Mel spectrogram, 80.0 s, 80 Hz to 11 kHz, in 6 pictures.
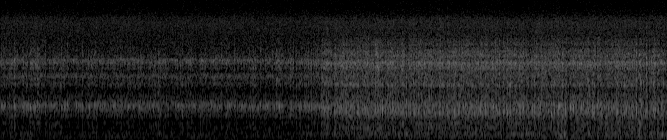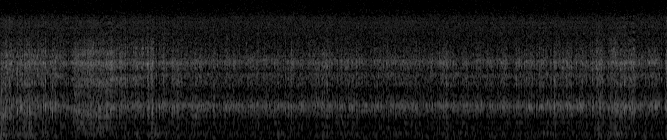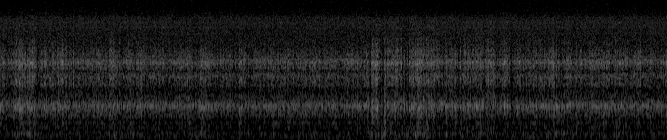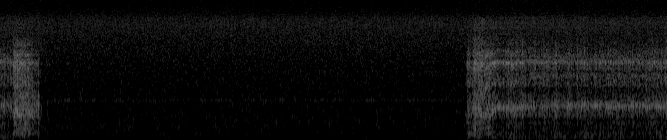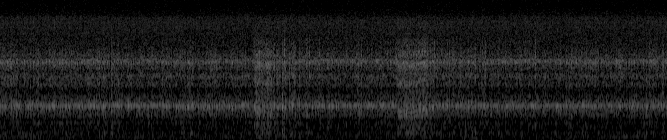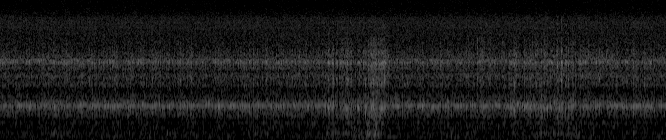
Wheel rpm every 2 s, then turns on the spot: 230, 230, 230, 210, 210, 210, 210, 220, 230, 230, 230, 230, 230, 230, 240, 230, 230, 230, 230, 230, 50, 0, 0, 0, 30, 220, 240, 240, 230, 230, 230, 230, 230, 240, 230, 240, 240, 240, 230, 230.
none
